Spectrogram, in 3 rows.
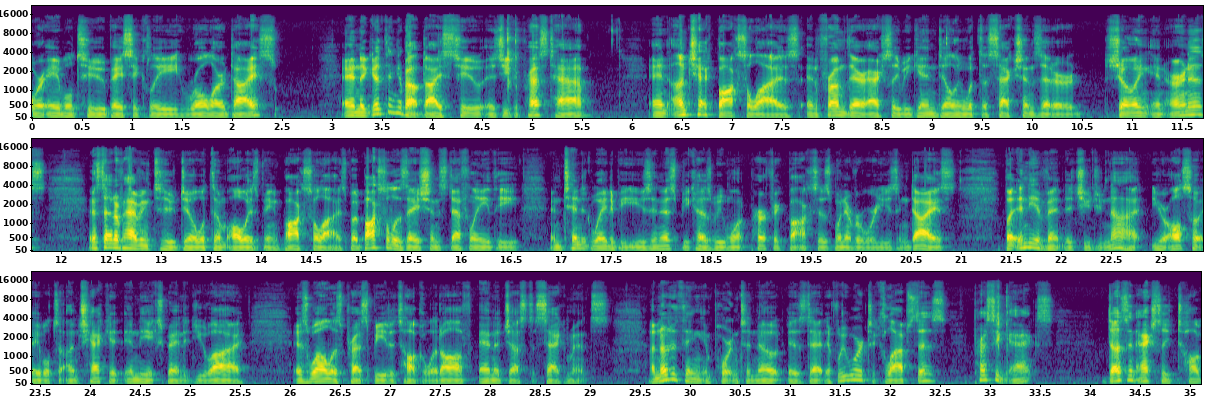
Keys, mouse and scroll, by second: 2.3-3.0 scroll down 1, 3.0-4.7 scroll up 1, 4.7 Tab, 6.7 click, 7.6-8.6 scroll down 1, 8.6-8.9 scroll up 1, 8.9-9.8 scroll down 1, 9.8-10.2 scroll up 1, 10.2-11.3 scroll down 1, 11.3-13.7 scroll down 1, 13.7 click, 15.1 scroll up 1, 15.7 scroll down 1, 16.2-16.9 scroll down 1, 16.9-17.5 scroll down 1, 17.5-19.8 scroll up 1, 20.9 click, 24.9-25.5 scroll down 1, 27.2-27.5 scroll up 1, 27.5-28.0 scroll down 1, 28.0-28.5 scroll up 1, 28.5-29.0 scroll down 1, 29.0-31.0 scroll up 1, 31.4 click, 33.0 x.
